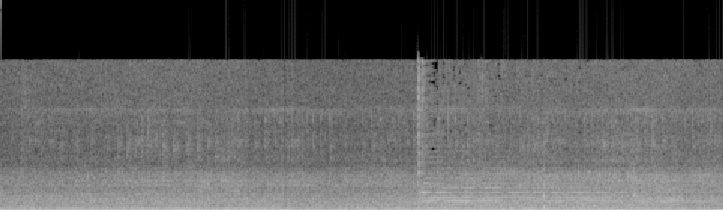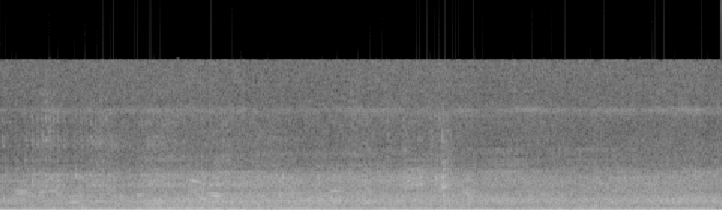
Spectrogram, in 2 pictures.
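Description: Sterndrive boat engine running at low speed as the boat backs off its trailer, a steady low rumble mixed with outdoor noise. A brief high tone sounds about three and a half seconds in.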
